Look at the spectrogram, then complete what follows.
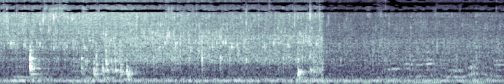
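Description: Hot oil sizzling loudly in a pan as raw chicken pieces are tipped in, with a few soft thuds of meat landing. The sizzle drops sharply a little after three seconds in.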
